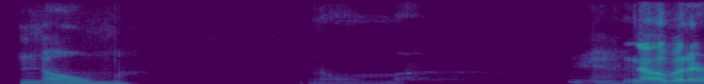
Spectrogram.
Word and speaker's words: Gnome: Just like a regular gnome. Yeah, Gnome. with the stupid hats. The G is silent.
